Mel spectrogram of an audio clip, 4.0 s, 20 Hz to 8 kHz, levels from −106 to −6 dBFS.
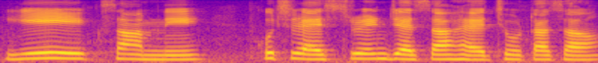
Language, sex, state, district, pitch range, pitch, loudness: Hindi, female, Punjab, Pathankot, 205-240 Hz, 215 Hz, -15 LUFS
